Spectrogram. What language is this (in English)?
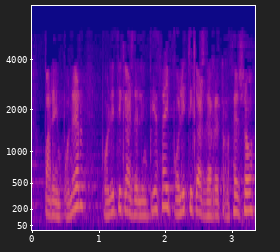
Spanish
